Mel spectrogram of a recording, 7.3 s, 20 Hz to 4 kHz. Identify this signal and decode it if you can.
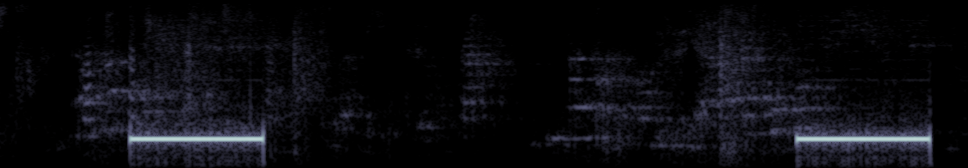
Ringback tone (Europe, 425 Hz), with speech.
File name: out- -2002- - - .1549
